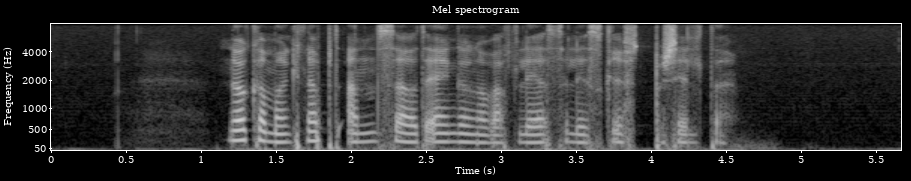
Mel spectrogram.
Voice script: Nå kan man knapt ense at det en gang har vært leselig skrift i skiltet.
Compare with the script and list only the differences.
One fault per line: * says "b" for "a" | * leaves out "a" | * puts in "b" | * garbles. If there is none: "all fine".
* says "på" for "i"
